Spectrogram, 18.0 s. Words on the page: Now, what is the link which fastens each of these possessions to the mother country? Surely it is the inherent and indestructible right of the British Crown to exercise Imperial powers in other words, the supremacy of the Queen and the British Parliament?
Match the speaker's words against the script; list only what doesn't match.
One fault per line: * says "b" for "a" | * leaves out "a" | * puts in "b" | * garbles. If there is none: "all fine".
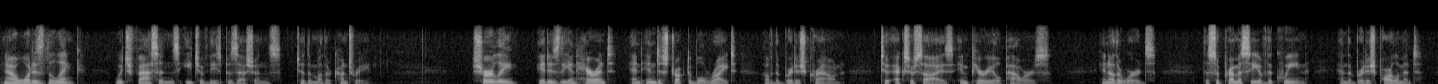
all fine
